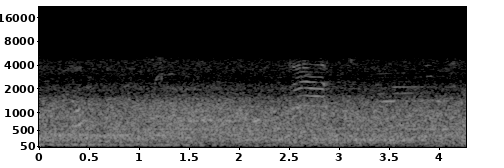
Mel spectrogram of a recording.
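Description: Steady outdoor ground ambience, with one short, high, wavering call about two and a half seconds in.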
